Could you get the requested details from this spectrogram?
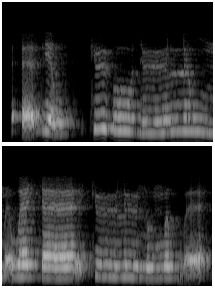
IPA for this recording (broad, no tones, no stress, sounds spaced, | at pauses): ʔ ɛ̰ bʲ ɛ w | c ʉ ʔ uː d ʉː lː ʉ w mː ɛ̰ w ɛ c ɛː ɾ ḛ c ʉː l ʉ ɮ u ŋʷ e w ɡʷ ɛ̰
